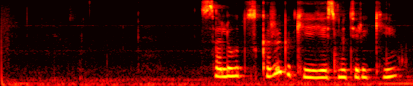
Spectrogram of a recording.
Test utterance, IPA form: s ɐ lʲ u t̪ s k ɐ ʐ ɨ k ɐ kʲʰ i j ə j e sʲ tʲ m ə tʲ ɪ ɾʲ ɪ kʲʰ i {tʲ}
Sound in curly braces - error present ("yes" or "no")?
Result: yes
